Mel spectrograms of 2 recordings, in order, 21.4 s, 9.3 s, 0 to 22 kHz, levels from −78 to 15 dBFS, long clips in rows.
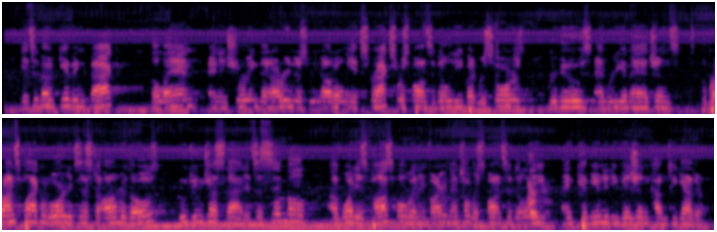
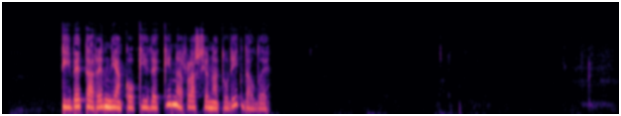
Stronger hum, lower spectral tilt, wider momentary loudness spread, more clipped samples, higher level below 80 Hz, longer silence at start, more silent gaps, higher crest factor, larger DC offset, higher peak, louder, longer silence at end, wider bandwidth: neither; second, -4 dB/octave vs -6 dB/octave; second, 10 LU vs 16 LU; neither; first, -42 dBFS vs -54 dBFS; second, 0 s vs 0.9 s; neither; about the same, 20 dB vs 20 dB; neither; about the same, -4 dBFS vs -2 dBFS; second, -25 LUFS vs -17 LUFS; second, 0 s vs 5.3 s; first, over 20 kHz vs 9.2 kHz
